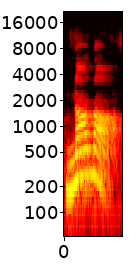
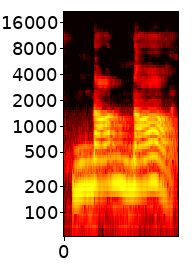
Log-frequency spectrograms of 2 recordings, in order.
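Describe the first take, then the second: First: ਨਾਨਾ said quick and light with no pressure; the correct airy ਨਾਨਾ, nothing pressed; ਨਾਨਾ flicked off lightly with a falling end; light, weightless way. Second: ਨਾਨਾ drawn out slowly with weight pressed on it; ਨਾਨਾ said slow and weighted, the mistaken way; wrong, pressed way. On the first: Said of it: "ਅਸੀਂ ਭਾਰ ਰਹਿਤ ਉਚਾਰਨ ਕਰਾਂਗੇ". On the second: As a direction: demonstrate the heavy, pressured ਨਾਨਾ to avoid. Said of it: "ਇਸ ਢੰਗ ਨਾਲ ਪਾਠ ਉਚਾਰਨ ਨਹੀਂ ਕਰਨਾ, ਦਬਾ ਕੇ". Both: Shown as a demonstration.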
